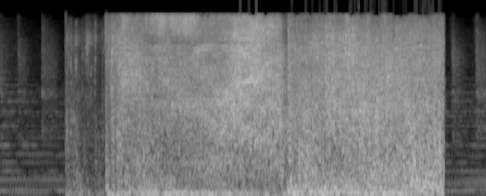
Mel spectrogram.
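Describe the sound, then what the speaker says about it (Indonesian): Rebel soldiers bomb a building in a massive, sustained explosion: a loud roaring blast that swells and rumbles for nearly three seconds before cutting off abruptly. "tentara pemberontak langsung mengebom tempat itu"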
